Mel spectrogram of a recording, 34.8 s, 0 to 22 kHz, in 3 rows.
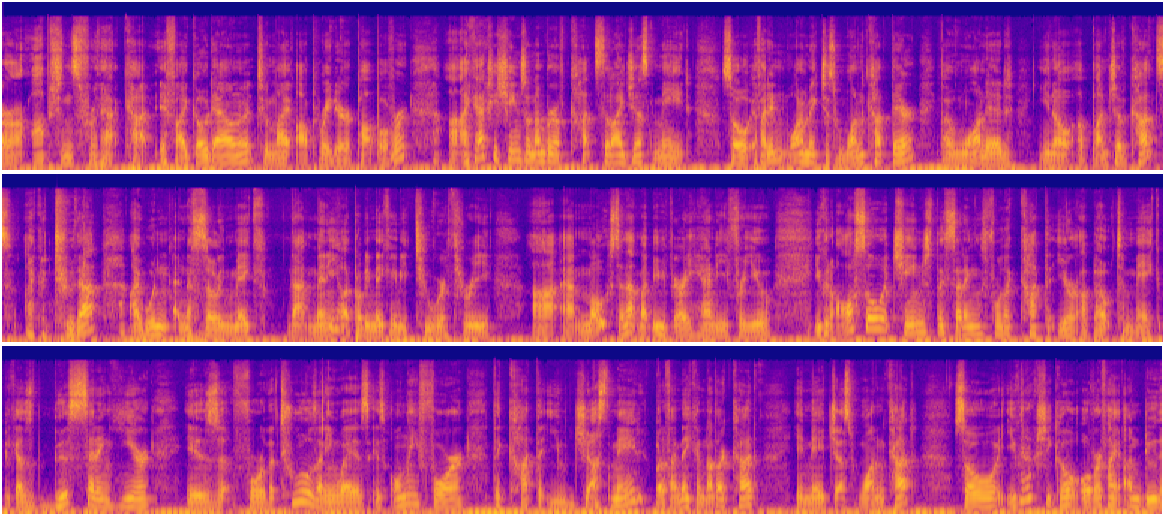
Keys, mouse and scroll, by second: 3.2 click, 9.4-12.5 drag, 15.8-18.9 drag, 30.7 click, 33.3 ctrl+z.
